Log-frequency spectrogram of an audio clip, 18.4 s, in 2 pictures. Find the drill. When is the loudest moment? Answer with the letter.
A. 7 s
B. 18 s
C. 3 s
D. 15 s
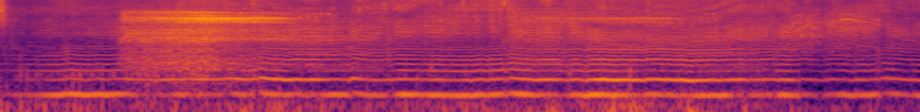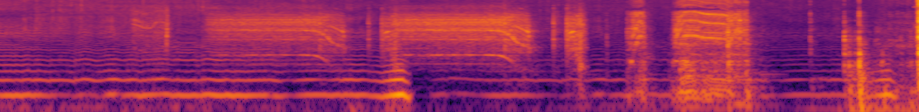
B.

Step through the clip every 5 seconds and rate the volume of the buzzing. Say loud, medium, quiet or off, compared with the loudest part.
loud, loud, loud, medium.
